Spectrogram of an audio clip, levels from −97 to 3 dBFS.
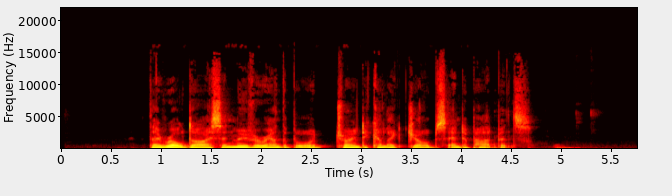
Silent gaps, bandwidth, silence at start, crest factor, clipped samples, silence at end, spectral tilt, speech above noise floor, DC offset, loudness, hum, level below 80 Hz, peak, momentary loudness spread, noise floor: none; 12.5 kHz; 0.9 s; 18 dB; under 0.1%; 1.1 s; -7 dB/octave; 54 dB; under 0.1%; -28 LUFS; none; -48 dBFS; -10 dBFS; 12 LU; -81 dBFS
